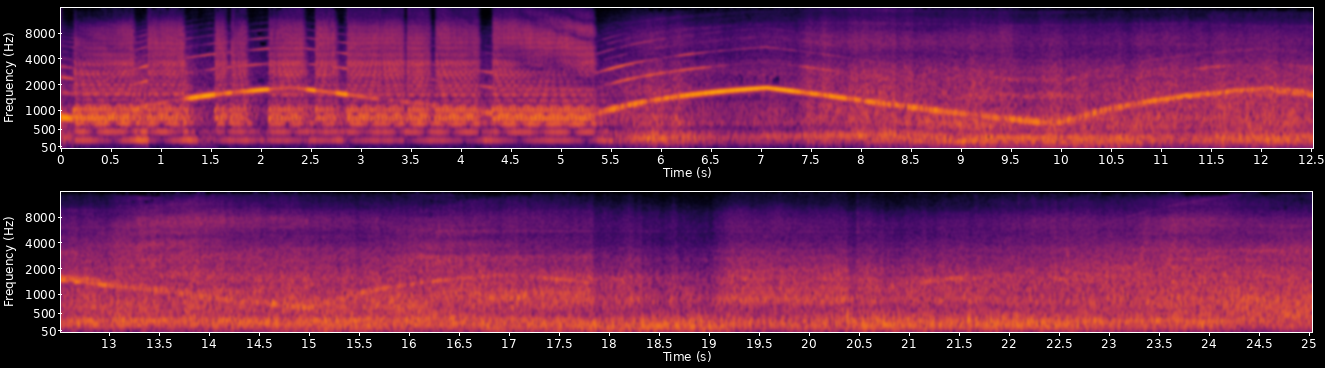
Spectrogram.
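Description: Fire engine siren wailing in slow rises and falls, one sweep every few seconds, with a blaring air horn over roughly the first five seconds. The wail grows fainter after about fifteen seconds and gives way to passing road traffic.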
